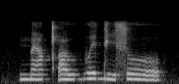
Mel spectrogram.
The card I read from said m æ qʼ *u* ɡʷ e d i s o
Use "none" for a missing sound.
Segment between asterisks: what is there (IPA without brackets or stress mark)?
u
